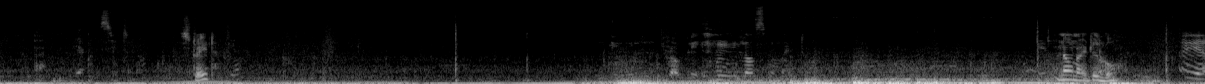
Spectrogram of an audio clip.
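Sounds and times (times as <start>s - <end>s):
car cabin rumble on rough track: 0.0s - 12.0s
sharp knock: 7.9s - 11.6s.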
